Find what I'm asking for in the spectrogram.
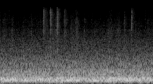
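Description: A car behind the speaker, its low engine and road rumble holding steady and unbroken for the whole moment, with a noisy hiss over it. No voices are heard.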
